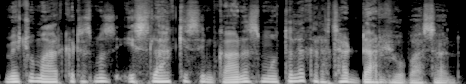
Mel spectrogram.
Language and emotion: Kashmiri, fearful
